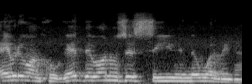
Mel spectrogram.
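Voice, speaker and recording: Fairly even intonation marks this man's fairly high-pitched voice. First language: Spanish. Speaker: content creator. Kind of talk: interview. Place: home room. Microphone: video call.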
